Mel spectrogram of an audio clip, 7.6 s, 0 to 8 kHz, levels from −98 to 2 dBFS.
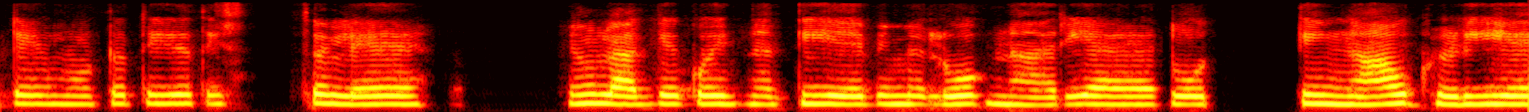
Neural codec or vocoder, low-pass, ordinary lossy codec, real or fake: codec, 16 kHz, 4 kbps, FreqCodec, smaller model; 7.2 kHz; AAC, 48 kbps; fake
